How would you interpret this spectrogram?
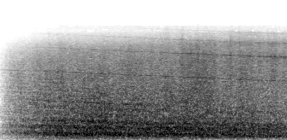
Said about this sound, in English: That might sound like an airport runway, but it's actually a leafy residential neighborhood in Memphis called Cooper Young, and it's right in the flight path of Memphis International, home of FedEx.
